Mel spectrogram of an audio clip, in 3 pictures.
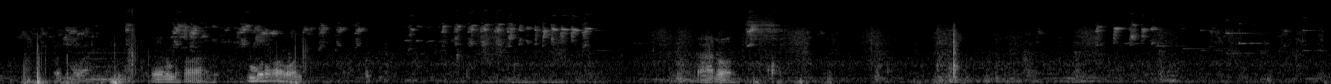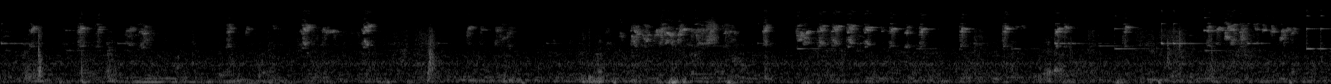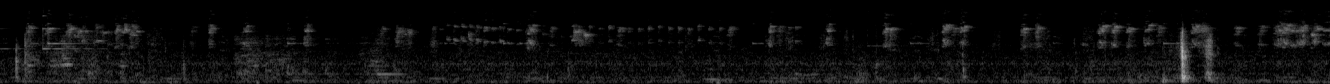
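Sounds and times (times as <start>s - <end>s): lovebirds chirping: 0.0s - 39.9s.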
